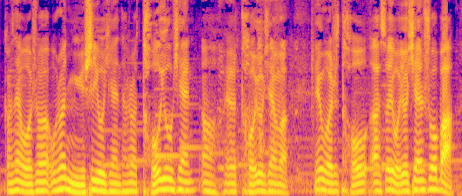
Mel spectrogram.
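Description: A man at a middle pitch tells his own marriage story in a loose, halting way, full of fillers and restarts. He laughs often along the way. Faint music plays softly behind him. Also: steady tone. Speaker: husband giving a couple's testimony. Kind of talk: casual spoken testimony.

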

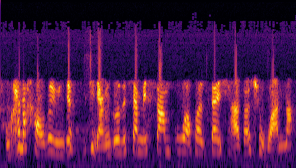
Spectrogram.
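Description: This caller to a radio counseling program speaks very fast in a high, expressive, fairly bright voice, recounting her story earnestly with lots of rambling and restarts. She is heard over the phone, and the recording is dry.

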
